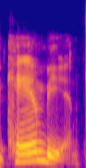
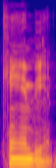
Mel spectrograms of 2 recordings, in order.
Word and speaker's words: Cambian: Gambian. Is that correct? Is that how you say it? – The Cambian. – Cambian. – With a C.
